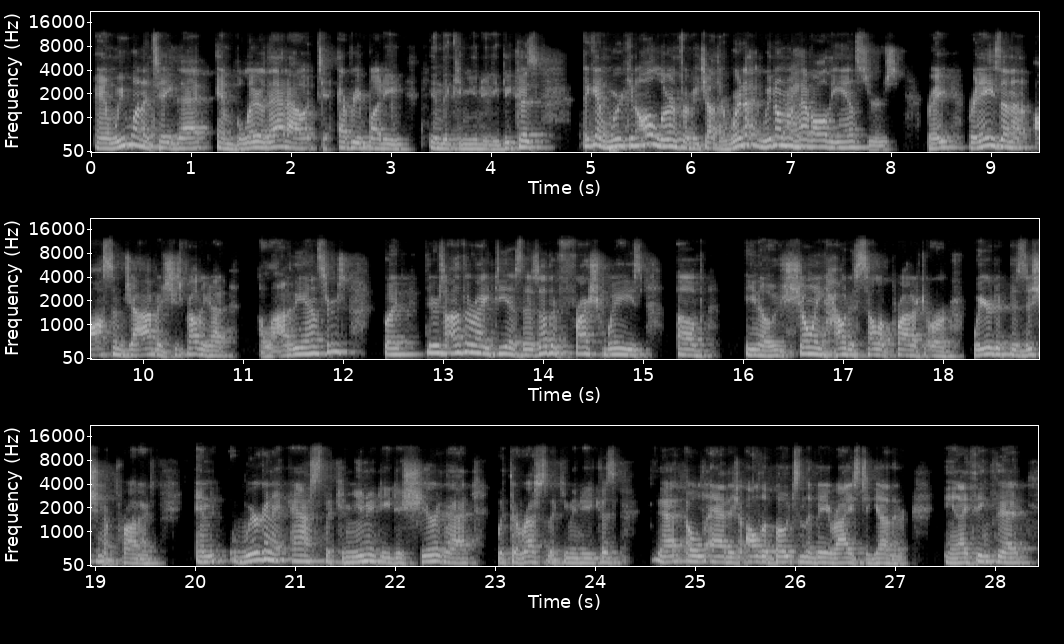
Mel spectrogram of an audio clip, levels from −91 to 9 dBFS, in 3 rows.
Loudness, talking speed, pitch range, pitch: -25 LUFS, 215 wpm, 135-175 Hz, 155 Hz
